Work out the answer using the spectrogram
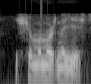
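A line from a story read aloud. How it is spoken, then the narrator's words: Guilty. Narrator (Russian): сказал он виновато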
